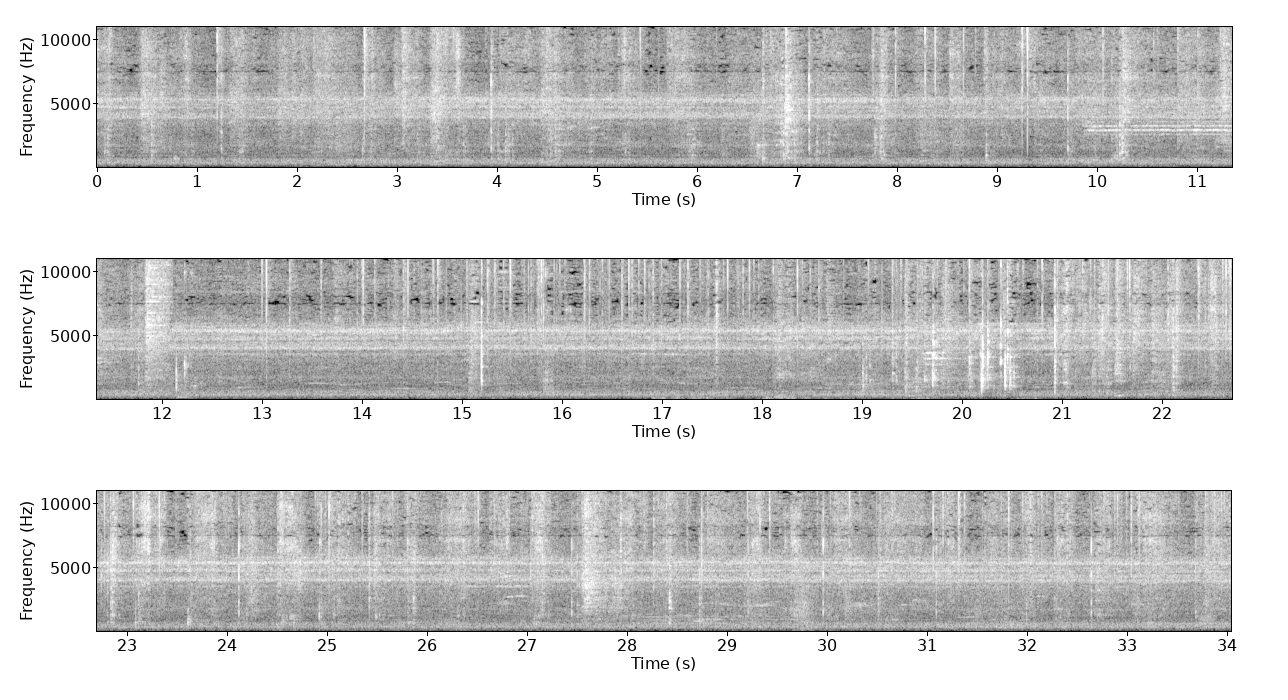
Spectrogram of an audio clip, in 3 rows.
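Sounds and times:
steady hiss: 0.0 - 34.0
seeds clicking and rustling: 13.0 - 34.0
wooden spatula scraping a pan: 20.9 - 31.3, 32.0 - 34.0.

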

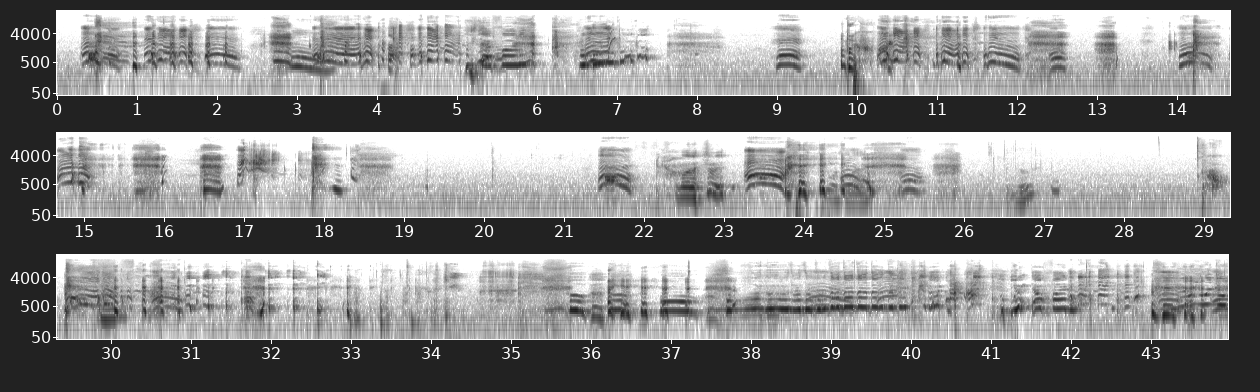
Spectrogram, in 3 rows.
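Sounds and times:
baby laughing: 0.3 - 7.5, 10.2 - 12.6, 13.9 - 15.3, 16.9 - 18.4, 21.4 - 21.9, 23.2 - 25.6, 29.1 - 35.3, 36.2 - 43.9.

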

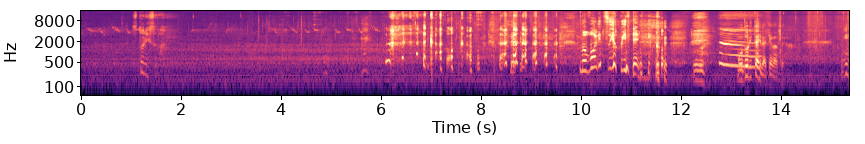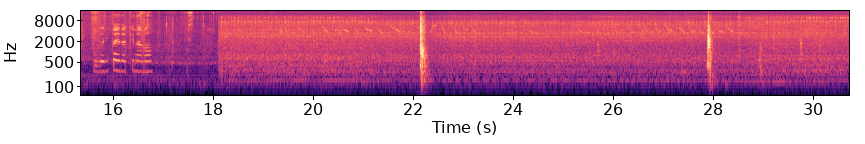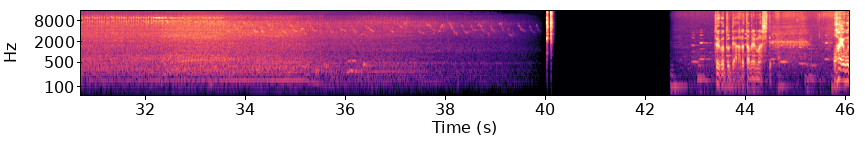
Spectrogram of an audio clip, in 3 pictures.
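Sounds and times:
van engine running: 0.0 - 39.9, 43.7 - 46.0
door slams: 22.1 - 22.4, 27.8 - 28.2.

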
